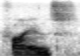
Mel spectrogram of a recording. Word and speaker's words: Fiennes: As I say his name right, Fiennes.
